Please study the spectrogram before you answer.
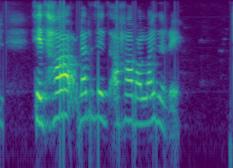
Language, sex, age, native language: Icelandic, female, 10, Icelandic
